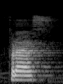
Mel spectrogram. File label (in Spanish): "fras", Silabas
